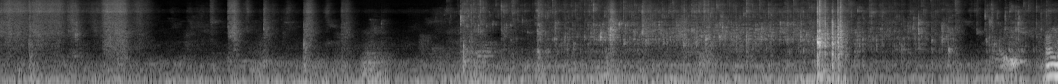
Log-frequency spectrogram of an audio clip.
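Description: Fish, freshly bought for a home-cooked sinigang miso, being rinsed under a running kitchen tap, a steady close wash of water with occasional splashing and rubbing, and one sharper splash near the end.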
